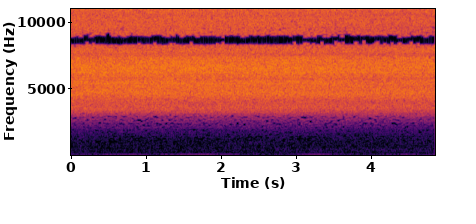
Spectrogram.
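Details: Loud, steady drone of singing male cicadas, one replying to another, a harsh high-pitched sizzle with no pauses, over a soft low background hum.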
